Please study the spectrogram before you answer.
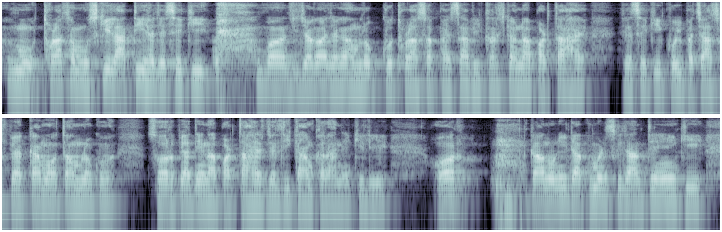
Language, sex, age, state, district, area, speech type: Hindi, male, 30-45, Uttar Pradesh, Chandauli, urban, spontaneous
